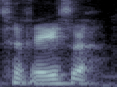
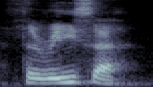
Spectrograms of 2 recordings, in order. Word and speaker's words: Theresa: By the way, if you weren't curious, if you aren't Danish, your name in Danish would be pronounced Teresa. But you are Theresa. Theresa, I think, in English, something like that.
